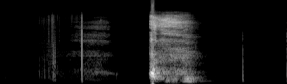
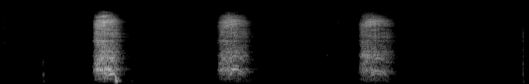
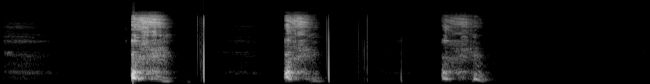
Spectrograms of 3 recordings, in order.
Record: {"cough_length": "2.9 s", "cough_amplitude": 32768, "cough_signal_mean_std_ratio": 0.27, "exhalation_length": "5.3 s", "exhalation_amplitude": 29134, "exhalation_signal_mean_std_ratio": 0.27, "three_cough_length": "6.5 s", "three_cough_amplitude": 32768, "three_cough_signal_mean_std_ratio": 0.26, "survey_phase": "beta (2021-08-13 to 2022-03-07)", "age": "45-64", "gender": "Female", "wearing_mask": "No", "symptom_runny_or_blocked_nose": true, "symptom_fatigue": true, "symptom_headache": true, "smoker_status": "Never smoked", "respiratory_condition_asthma": false, "respiratory_condition_other": false, "recruitment_source": "Test and Trace", "submission_delay": "2 days", "covid_test_result": "Positive", "covid_test_method": "RT-qPCR", "covid_ct_value": 23.3, "covid_ct_gene": "ORF1ab gene", "covid_ct_mean": 23.8, "covid_viral_load": "16000 copies/ml", "covid_viral_load_category": "Low viral load (10K-1M copies/ml)"}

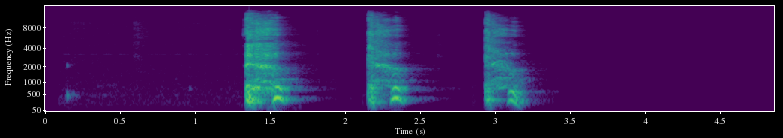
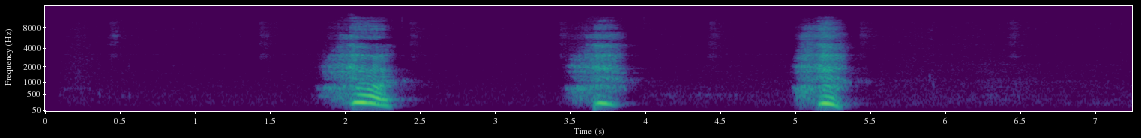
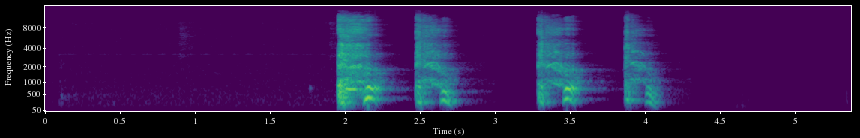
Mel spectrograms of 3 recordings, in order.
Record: {"three_cough_length": "4.9 s", "three_cough_amplitude": 28682, "three_cough_signal_mean_std_ratio": 0.27, "exhalation_length": "7.3 s", "exhalation_amplitude": 11466, "exhalation_signal_mean_std_ratio": 0.24, "cough_length": "5.4 s", "cough_amplitude": 29725, "cough_signal_mean_std_ratio": 0.28, "survey_phase": "beta (2021-08-13 to 2022-03-07)", "age": "65+", "gender": "Female", "wearing_mask": "No", "symptom_none": true, "smoker_status": "Never smoked", "respiratory_condition_asthma": false, "respiratory_condition_other": false, "recruitment_source": "REACT", "submission_delay": "9 days", "covid_test_result": "Negative", "covid_test_method": "RT-qPCR", "influenza_a_test_result": "Negative", "influenza_b_test_result": "Negative"}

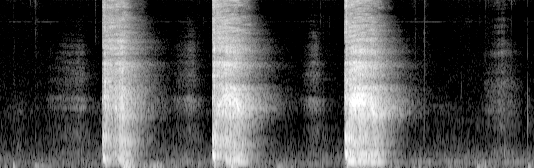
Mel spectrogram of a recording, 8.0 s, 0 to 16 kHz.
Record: {"three_cough_length": "8.0 s", "three_cough_amplitude": 16155, "three_cough_signal_mean_std_ratio": 0.32, "survey_phase": "alpha (2021-03-01 to 2021-08-12)", "age": "65+", "gender": "Male", "wearing_mask": "No", "symptom_cough_any": true, "symptom_fatigue": true, "symptom_change_to_sense_of_smell_or_taste": true, "symptom_loss_of_taste": true, "symptom_onset": "5 days", "smoker_status": "Ex-smoker", "respiratory_condition_asthma": false, "respiratory_condition_other": false, "recruitment_source": "Test and Trace", "submission_delay": "1 day", "covid_test_result": "Positive", "covid_test_method": "RT-qPCR"}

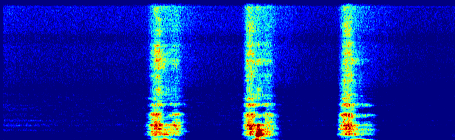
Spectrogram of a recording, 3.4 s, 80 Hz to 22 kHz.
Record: {"exhalation_length": "3.4 s", "exhalation_amplitude": 32534, "exhalation_signal_mean_std_ratio": 0.3, "survey_phase": "beta (2021-08-13 to 2022-03-07)", "age": "45-64", "gender": "Female", "wearing_mask": "No", "symptom_none": true, "smoker_status": "Never smoked", "respiratory_condition_asthma": false, "respiratory_condition_other": false, "recruitment_source": "REACT", "submission_delay": "2 days", "covid_test_result": "Negative", "covid_test_method": "RT-qPCR", "influenza_a_test_result": "Negative", "influenza_b_test_result": "Negative"}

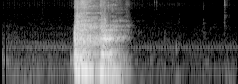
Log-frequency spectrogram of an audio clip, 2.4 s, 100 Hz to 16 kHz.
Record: {"cough_length": "2.4 s", "cough_amplitude": 30291, "cough_signal_mean_std_ratio": 0.35, "survey_phase": "alpha (2021-03-01 to 2021-08-12)", "age": "65+", "gender": "Male", "wearing_mask": "No", "symptom_none": true, "smoker_status": "Ex-smoker", "respiratory_condition_asthma": false, "respiratory_condition_other": false, "recruitment_source": "REACT", "submission_delay": "1 day", "covid_test_result": "Negative", "covid_test_method": "RT-qPCR"}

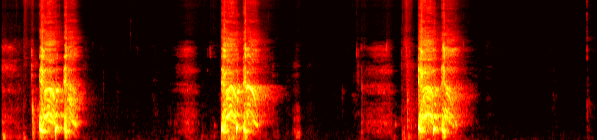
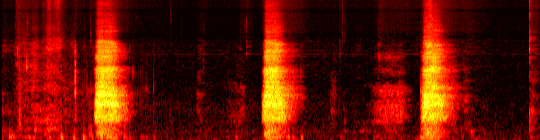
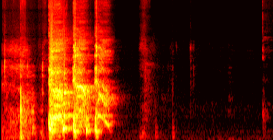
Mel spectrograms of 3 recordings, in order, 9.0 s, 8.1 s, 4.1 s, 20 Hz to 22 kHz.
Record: {"three_cough_length": "9.0 s", "three_cough_amplitude": 32584, "three_cough_signal_mean_std_ratio": 0.34, "exhalation_length": "8.1 s", "exhalation_amplitude": 32093, "exhalation_signal_mean_std_ratio": 0.3, "cough_length": "4.1 s", "cough_amplitude": 32767, "cough_signal_mean_std_ratio": 0.37, "survey_phase": "alpha (2021-03-01 to 2021-08-12)", "age": "45-64", "gender": "Female", "wearing_mask": "No", "symptom_none": true, "smoker_status": "Never smoked", "respiratory_condition_asthma": false, "respiratory_condition_other": false, "recruitment_source": "REACT", "submission_delay": "2 days", "covid_test_result": "Negative", "covid_test_method": "RT-qPCR"}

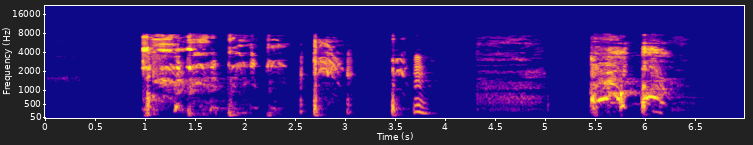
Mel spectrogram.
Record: {"cough_length": "7.0 s", "cough_amplitude": 28222, "cough_signal_mean_std_ratio": 0.37, "survey_phase": "beta (2021-08-13 to 2022-03-07)", "age": "18-44", "gender": "Female", "wearing_mask": "No", "symptom_cough_any": true, "symptom_shortness_of_breath": true, "symptom_change_to_sense_of_smell_or_taste": true, "smoker_status": "Never smoked", "respiratory_condition_asthma": false, "respiratory_condition_other": false, "recruitment_source": "REACT", "submission_delay": "1 day", "covid_test_result": "Negative", "covid_test_method": "RT-qPCR", "influenza_a_test_result": "Negative", "influenza_b_test_result": "Negative"}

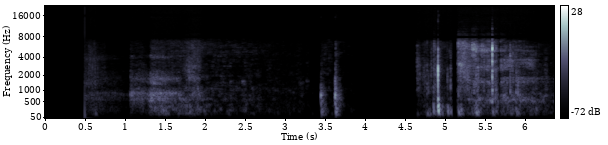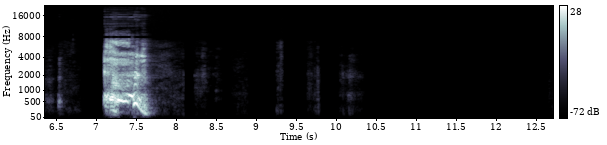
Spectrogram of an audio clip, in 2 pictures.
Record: {"cough_length": "12.7 s", "cough_amplitude": 27724, "cough_signal_mean_std_ratio": 0.18, "survey_phase": "alpha (2021-03-01 to 2021-08-12)", "age": "65+", "gender": "Female", "wearing_mask": "No", "symptom_none": true, "smoker_status": "Never smoked", "respiratory_condition_asthma": false, "respiratory_condition_other": false, "recruitment_source": "REACT", "submission_delay": "3 days", "covid_test_result": "Negative", "covid_test_method": "RT-qPCR"}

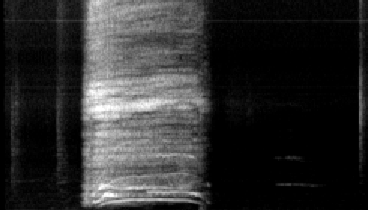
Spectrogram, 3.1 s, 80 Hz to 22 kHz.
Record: {"exhalation_length": "3.1 s", "exhalation_amplitude": 32768, "exhalation_signal_mean_std_ratio": 0.41, "survey_phase": "beta (2021-08-13 to 2022-03-07)", "age": "18-44", "gender": "Male", "wearing_mask": "No", "symptom_diarrhoea": true, "symptom_fatigue": true, "smoker_status": "Never smoked", "respiratory_condition_asthma": false, "respiratory_condition_other": false, "recruitment_source": "REACT", "submission_delay": "1 day", "covid_test_result": "Negative", "covid_test_method": "RT-qPCR"}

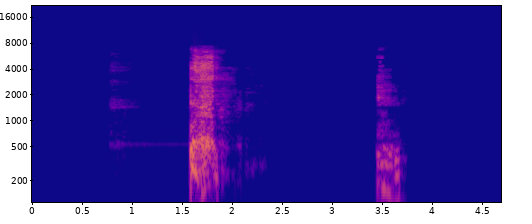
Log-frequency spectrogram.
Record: {"cough_length": "4.7 s", "cough_amplitude": 31243, "cough_signal_mean_std_ratio": 0.21, "survey_phase": "beta (2021-08-13 to 2022-03-07)", "age": "45-64", "gender": "Female", "wearing_mask": "No", "symptom_cough_any": true, "symptom_runny_or_blocked_nose": true, "symptom_sore_throat": true, "symptom_fatigue": true, "symptom_fever_high_temperature": true, "symptom_headache": true, "symptom_change_to_sense_of_smell_or_taste": true, "symptom_loss_of_taste": true, "symptom_onset": "6 days", "smoker_status": "Never smoked", "respiratory_condition_asthma": false, "respiratory_condition_other": false, "recruitment_source": "Test and Trace", "submission_delay": "2 days", "covid_test_result": "Positive", "covid_test_method": "RT-qPCR", "covid_ct_value": 16.3, "covid_ct_gene": "ORF1ab gene"}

